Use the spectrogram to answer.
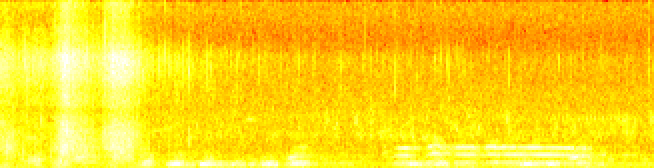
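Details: Rooster crowing at sunrise in the countryside, a drawn-out, harmonic crow after several shorter throaty notes.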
